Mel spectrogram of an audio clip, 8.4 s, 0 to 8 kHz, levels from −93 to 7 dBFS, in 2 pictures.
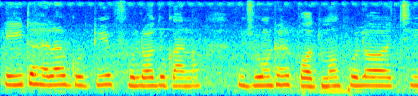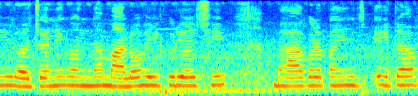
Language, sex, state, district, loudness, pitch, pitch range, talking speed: Odia, female, Odisha, Sambalpur, -17 LUFS, 230 Hz, 220-235 Hz, 120 wpm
